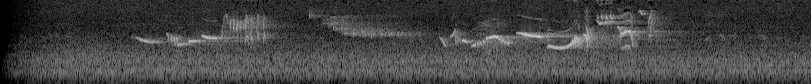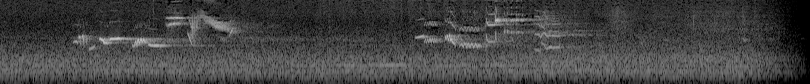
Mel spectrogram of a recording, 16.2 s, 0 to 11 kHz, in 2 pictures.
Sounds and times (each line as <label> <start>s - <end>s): Bird singing 1.4s - 7.8s
Bird singing 8.8s - 11.2s
Bird singing 11.9s - 14.1s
